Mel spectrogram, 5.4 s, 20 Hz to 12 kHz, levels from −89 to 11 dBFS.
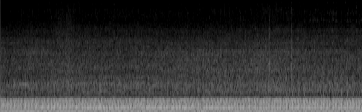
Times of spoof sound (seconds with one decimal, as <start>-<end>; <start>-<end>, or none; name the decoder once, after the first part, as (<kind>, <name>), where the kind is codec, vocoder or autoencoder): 1.4-3.0 (vocoder, Vocos)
